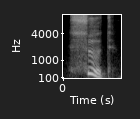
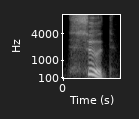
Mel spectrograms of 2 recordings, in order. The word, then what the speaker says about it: suit: 정장은 suit, suit, suit 하지 마시고요. 받침으로 가듯이 suit, suit으로 발음해 주시기 바랍니다.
